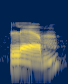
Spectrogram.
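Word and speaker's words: lamb: উচ্চারণ হবে কম এল এম বি ল্যাম সি এ এস টি এল E castle এখানে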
